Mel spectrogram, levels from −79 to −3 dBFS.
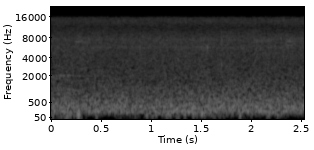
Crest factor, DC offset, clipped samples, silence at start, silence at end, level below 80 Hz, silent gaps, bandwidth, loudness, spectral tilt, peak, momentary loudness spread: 16 dB; under 0.1%; under 0.1%; 0 s; 0 s; -66 dBFS; none; 16 kHz; -41 LUFS; -2.5 dB/octave; -28 dBFS; 1 LU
